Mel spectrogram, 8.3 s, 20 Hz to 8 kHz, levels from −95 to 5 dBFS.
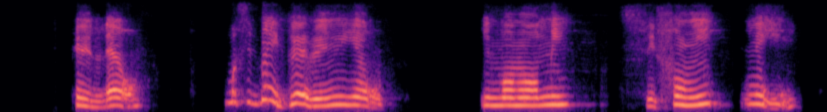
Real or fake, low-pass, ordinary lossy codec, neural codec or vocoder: fake; 7.2 kHz; Opus, 16 kbps; codec, 44.1 kHz, 1.7 kbps, Pupu-Codec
